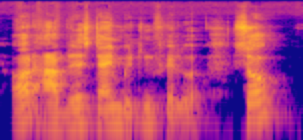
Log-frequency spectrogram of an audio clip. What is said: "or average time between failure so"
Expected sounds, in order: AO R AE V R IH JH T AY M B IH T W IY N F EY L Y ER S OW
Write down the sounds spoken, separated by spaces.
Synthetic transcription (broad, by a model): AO R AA B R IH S T AY M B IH T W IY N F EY L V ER S OW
